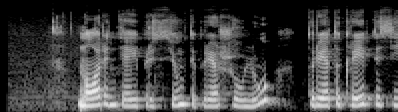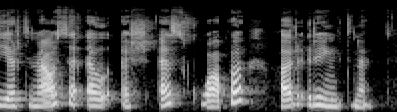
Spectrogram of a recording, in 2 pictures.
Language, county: Lithuanian, Panevėžys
